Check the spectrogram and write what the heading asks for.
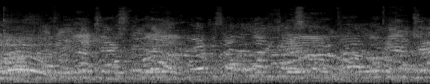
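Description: Several spectators' voices overlapping: steady chatter and calling out with no clear words.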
